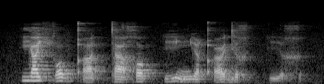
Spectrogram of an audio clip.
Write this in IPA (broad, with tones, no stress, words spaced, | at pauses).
ja˦˥ çɔ˧˥˧vqʼa˨˩ tːa˦˨χ ɔ˦˨kːi˧˥˧ ɲi˦˨qʼø˧˥˧di˦˥χ kːi˨˩χ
